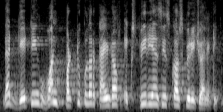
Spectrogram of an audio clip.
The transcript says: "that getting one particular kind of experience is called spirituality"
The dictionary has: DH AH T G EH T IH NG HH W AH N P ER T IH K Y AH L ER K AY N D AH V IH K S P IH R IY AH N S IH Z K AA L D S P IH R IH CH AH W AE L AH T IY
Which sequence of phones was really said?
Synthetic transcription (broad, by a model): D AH T G EH T IH NG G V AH N P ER T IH K Y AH L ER K AY N D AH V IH K S P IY R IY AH N S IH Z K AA D S P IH R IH CH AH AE L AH T IY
